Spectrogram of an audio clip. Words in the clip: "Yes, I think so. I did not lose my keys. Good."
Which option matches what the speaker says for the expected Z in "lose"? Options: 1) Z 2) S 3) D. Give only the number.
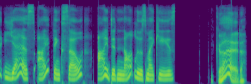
1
